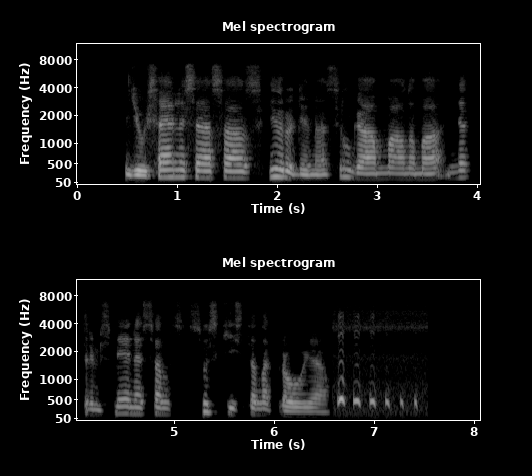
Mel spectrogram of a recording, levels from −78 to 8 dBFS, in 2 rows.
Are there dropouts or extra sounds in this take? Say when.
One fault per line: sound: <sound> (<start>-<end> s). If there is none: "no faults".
sound: laugh (6.6-7.5 s)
